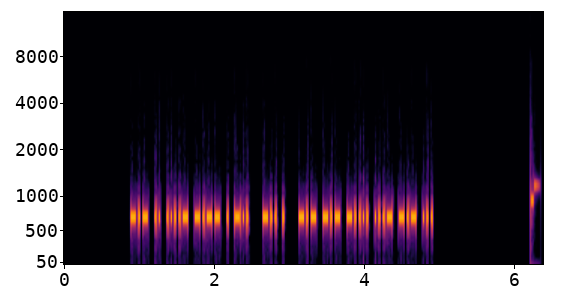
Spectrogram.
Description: Morse code, heard as a keyed tone, about 41 wpm, 700 Hz. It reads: KI4YED DE KK6VKS
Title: USA Callsign DE Callsign - 6 Characters - 45wpm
